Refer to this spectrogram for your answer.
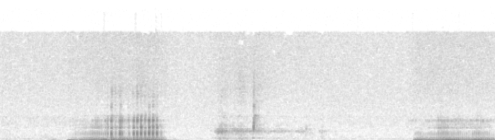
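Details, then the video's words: A sleeping puppy snores in deep, rough, low rumbling breaths, two long snores about two and a half seconds apart with a softer, higher snuffle between them; the room is otherwise quiet. "Snoring puppy"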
